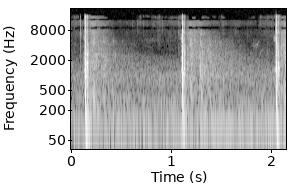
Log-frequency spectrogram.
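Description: Hollow section of a stainless steel spear staff whacked against a palm tree trunk: two sharp hits about a second apart.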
